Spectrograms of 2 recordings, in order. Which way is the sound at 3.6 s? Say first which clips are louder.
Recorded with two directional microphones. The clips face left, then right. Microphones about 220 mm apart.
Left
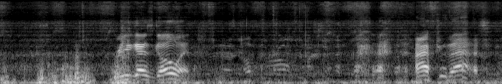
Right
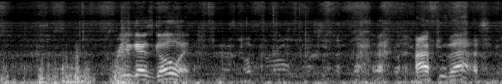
Left 1 dB; 10° left (ahead or behind).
